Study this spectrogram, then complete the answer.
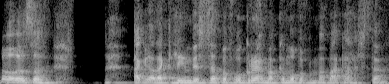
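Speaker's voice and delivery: put-on, high, comic, funny Italian accent. Joking around with another speaker, in a funny Italian accent. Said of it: "a funny Italian accent".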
